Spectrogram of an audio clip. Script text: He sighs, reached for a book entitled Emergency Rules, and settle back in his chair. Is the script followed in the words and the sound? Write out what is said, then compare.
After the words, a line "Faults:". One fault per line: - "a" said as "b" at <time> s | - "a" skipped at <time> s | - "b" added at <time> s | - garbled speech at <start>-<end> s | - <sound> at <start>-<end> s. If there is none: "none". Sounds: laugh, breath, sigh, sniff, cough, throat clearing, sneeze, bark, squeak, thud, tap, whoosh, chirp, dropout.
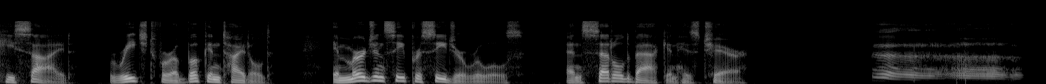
He sighed, reached for a book entitled Emergency Procedure Rules, and settled back in his chair.
Faults:
- "sighs" said as "sighed" at 0.1 s
- "Procedure" added at 4.1 s
- "settle" said as "settled" at 5.8 s
- sigh at 8.7-10.3 s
